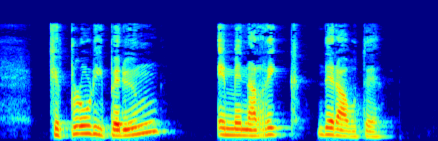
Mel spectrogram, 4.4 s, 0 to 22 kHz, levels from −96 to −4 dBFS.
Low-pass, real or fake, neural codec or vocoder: 10.8 kHz; real; none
